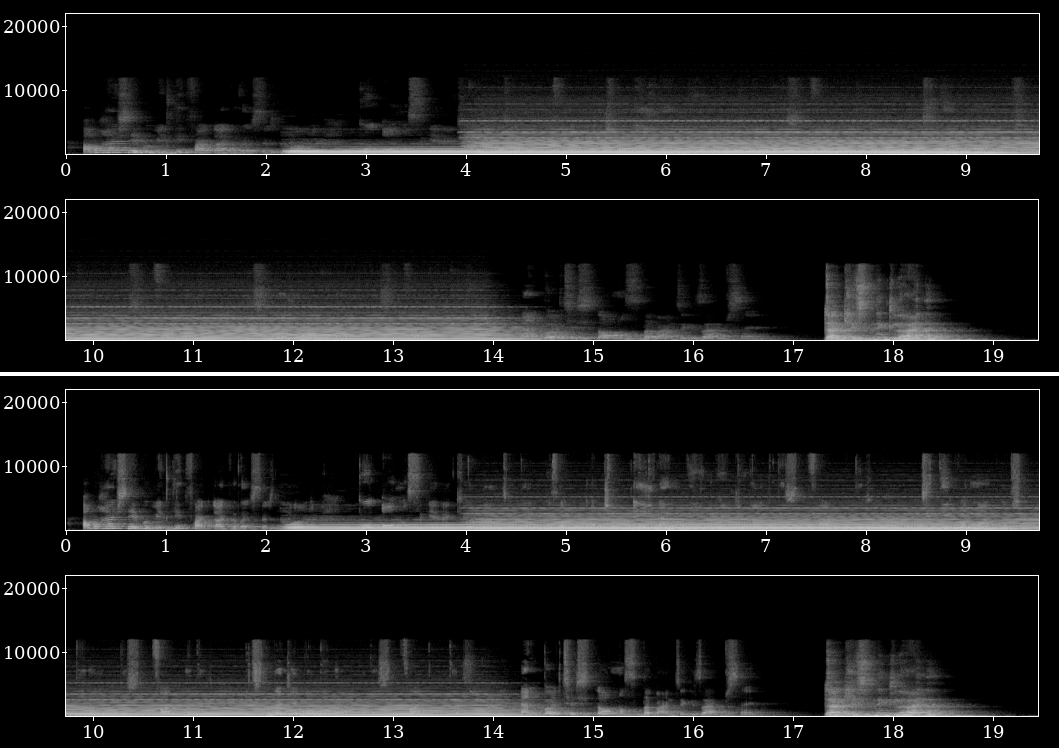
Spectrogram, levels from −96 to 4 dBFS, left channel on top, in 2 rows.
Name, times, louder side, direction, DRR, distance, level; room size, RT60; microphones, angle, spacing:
voice 1, 0.2-2.4 2.9-8.0 8.6-11.2 11.6-13.8 14.3-16.6, right 4 dB, 70° right, 6 dB, 0.4 m, -36 dB
Wind instrument woodwind instrument, 2.1-9.4, equal, 40° right, 0.7 m, -23 dB
Organ, 3.9-14.6, left 2 dB, 80° left, 0.4 m, -26 dB
sound 1, 8.0-8.5 12.0-12.5, equal, 15° left, 1.2 m, -36 dB
voice 2, 17.3-18.4, equal, 40° left, -2 dB, 0.7 m, -26 dB
3.8 x 2.1 x 2.7 m, 0.87 s
head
